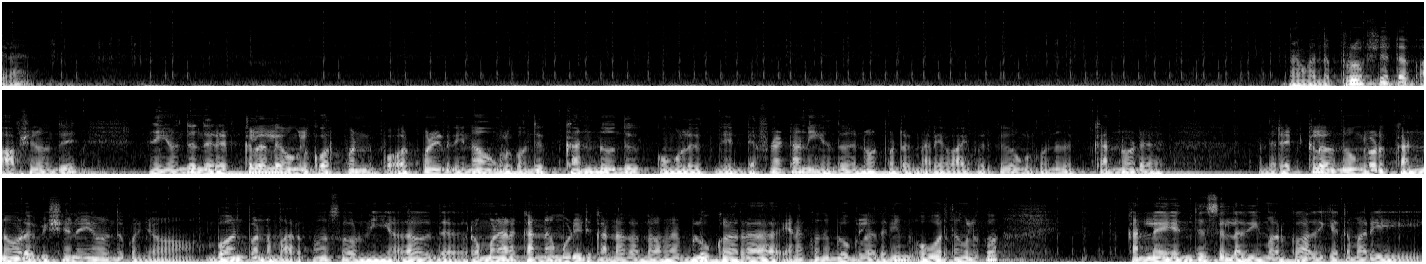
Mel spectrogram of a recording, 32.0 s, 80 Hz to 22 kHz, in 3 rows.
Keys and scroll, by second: 0.3 ctrl+=.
